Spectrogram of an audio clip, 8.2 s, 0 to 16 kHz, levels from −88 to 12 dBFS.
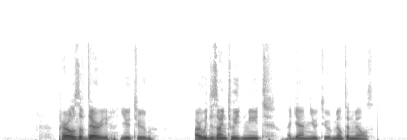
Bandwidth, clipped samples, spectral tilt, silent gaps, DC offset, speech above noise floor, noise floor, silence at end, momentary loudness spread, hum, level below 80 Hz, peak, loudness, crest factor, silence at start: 8.8 kHz; under 0.1%; -9 dB/octave; none; under 0.1%; 59 dB; -82 dBFS; 0.8 s; 13 LU; none; -56 dBFS; -6 dBFS; -24 LUFS; 18 dB; 1.2 s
